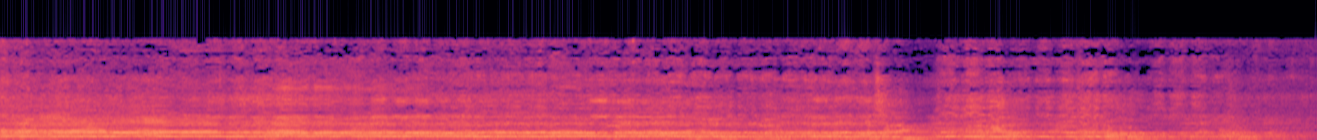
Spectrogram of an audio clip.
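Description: A man recites passionately into a microphone through loudspeakers.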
